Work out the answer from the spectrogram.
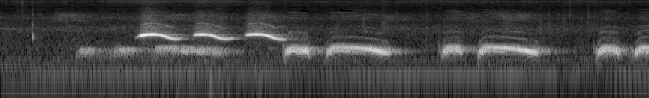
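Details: A tame spotted dove gives soft, throaty coo phrases, each short note followed by a longer falling coo, preceded by three higher arched whistles; a faint low hum underneath.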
